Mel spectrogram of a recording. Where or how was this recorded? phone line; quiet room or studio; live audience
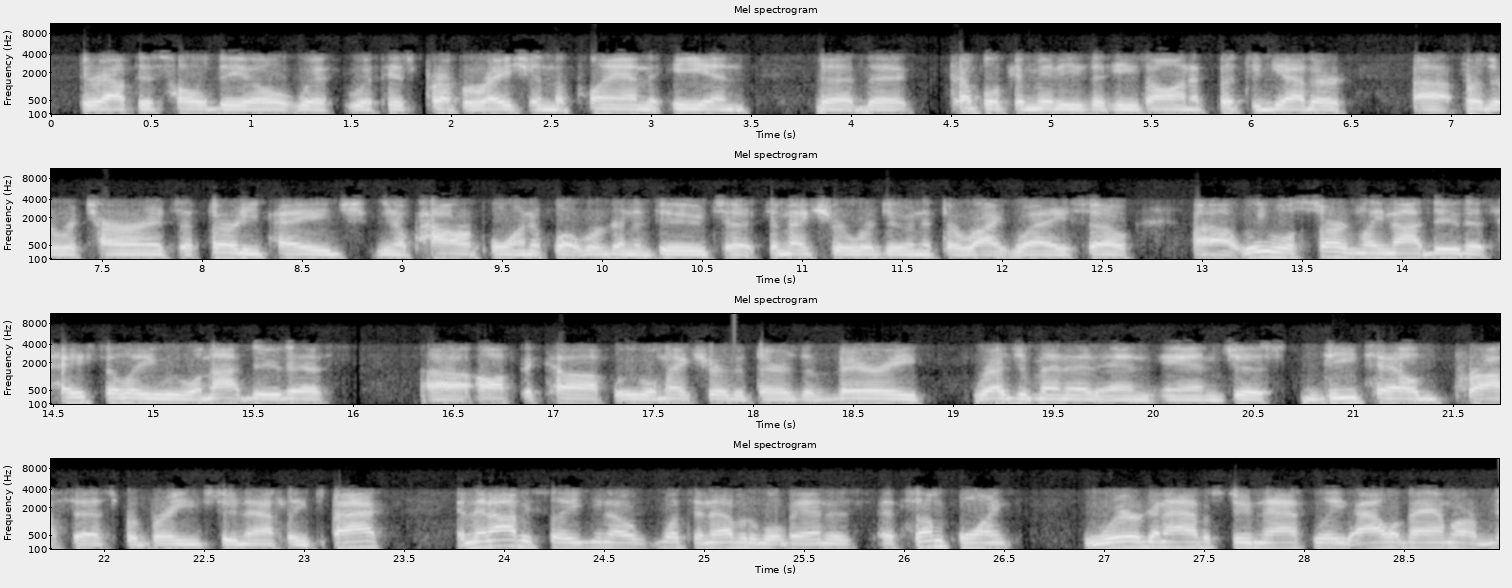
phone line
